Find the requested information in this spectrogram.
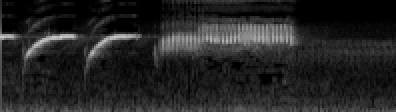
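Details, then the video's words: Brief canary song phrase from a tutor recording for young canaries: two rising whistled notes, then a dense buzzy roll lasting under a second before the song stops. "Kenari gacor ngerol tajam suara kesukaan kenari muda gampang ditiru efektif untuk masteran kenari"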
